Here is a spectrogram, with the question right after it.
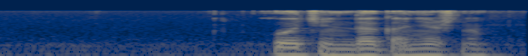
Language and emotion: Russian, neutral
